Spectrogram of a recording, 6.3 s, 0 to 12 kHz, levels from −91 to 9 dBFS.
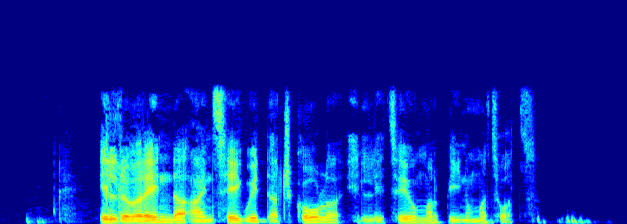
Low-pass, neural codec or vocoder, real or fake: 7.2 kHz; none; real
